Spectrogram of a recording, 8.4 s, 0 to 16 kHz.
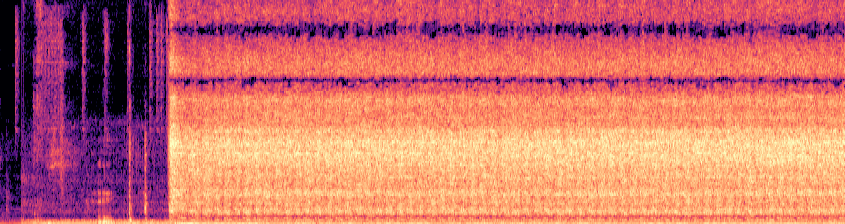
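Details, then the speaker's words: MKV Supra 6-cylinder first startup after engine install: steady starter whirring and even cranking that never fires; compression checked fine on all six cylinders. Crank no start from no fuel pressure. "First, it started out with a crank no start. Damone ended up pulling the spark plugs just to check the compression."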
